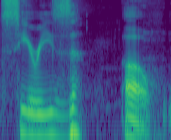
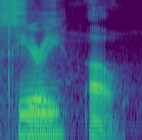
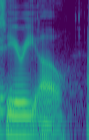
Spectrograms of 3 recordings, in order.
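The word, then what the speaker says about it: Serie O: And I don't like when people add the S. It is not Siri's O. – Mm-hmm. – It is Siri O. Siri like your phone. Yeah. Siri O.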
